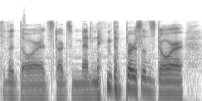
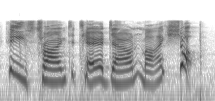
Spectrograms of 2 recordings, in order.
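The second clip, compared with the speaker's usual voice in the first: put-on shopkeeper voice, higher and louder; 9 dB louder than usual. Voicing Red Herring, who accuses someone of tearing down his shop: Red Herring voice. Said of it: "it's Red Herring that kind of talks first".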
